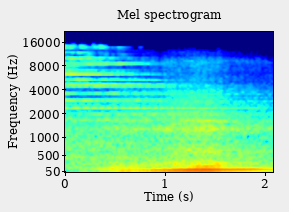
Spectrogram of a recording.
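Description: Cartoon car-engine sound effect of a small taxi driving past: a low hum that swells to its loudest about halfway through and then fades. A sparkling chime dies away at the start.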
